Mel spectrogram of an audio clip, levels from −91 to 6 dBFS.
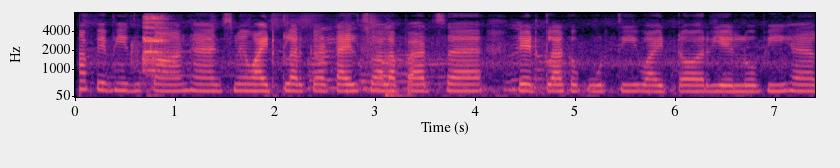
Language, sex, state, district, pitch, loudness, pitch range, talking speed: Hindi, female, Chhattisgarh, Kabirdham, 230 Hz, -25 LUFS, 225-240 Hz, 185 wpm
